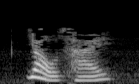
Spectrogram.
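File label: "药材", Mandarin Chinese; hsk; chinese-flashcards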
